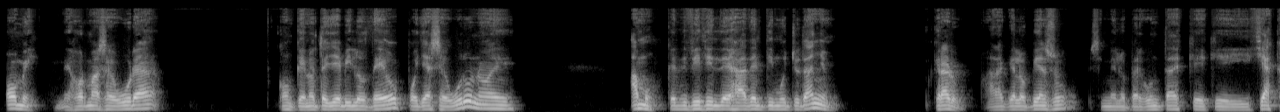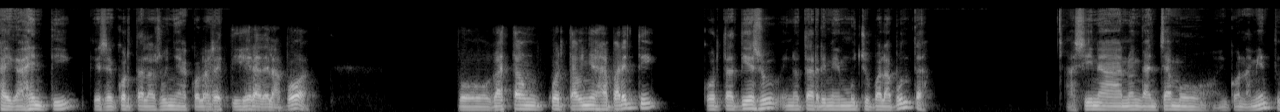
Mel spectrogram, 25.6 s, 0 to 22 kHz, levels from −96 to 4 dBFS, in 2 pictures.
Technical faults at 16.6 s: call bitrate drop

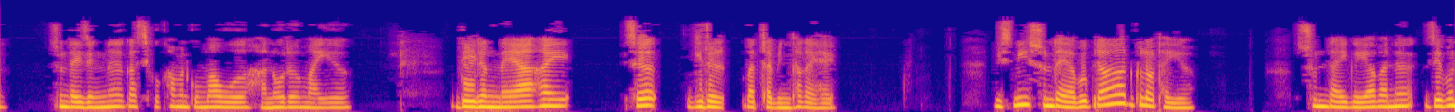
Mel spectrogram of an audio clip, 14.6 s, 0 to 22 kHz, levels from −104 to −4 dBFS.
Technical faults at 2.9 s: transcoding between lossy codecs

